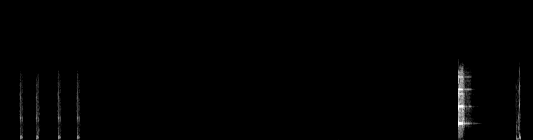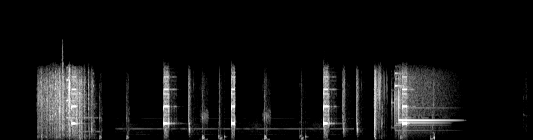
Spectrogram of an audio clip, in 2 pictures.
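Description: Short chiming and popping game sound effects play from a tablet.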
